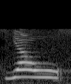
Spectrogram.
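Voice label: "jau1", Cantonese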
